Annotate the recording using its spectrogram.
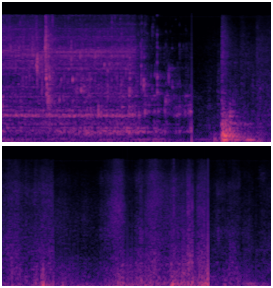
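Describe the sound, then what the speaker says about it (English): Bathroom tap water running into a sink while makeup cleansing balm is rinsed off a face, a steady stream at first, then broken splashing and dripping as hands scoop water, close and moderately quiet. "I'm just gonna wash it off with the water now."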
